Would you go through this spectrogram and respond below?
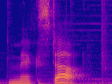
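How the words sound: The stress falls on the word up. It means to be confused. "We shift our stress to the word up"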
